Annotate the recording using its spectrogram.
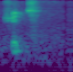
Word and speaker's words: pyt: We've got another word from Denmark or from Scandinavia, which is making headlines, which is pyt. It's P-Y-T, pyt.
